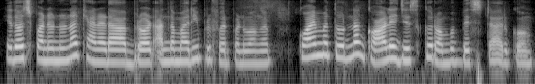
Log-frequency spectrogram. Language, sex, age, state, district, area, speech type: Tamil, female, 18-30, Tamil Nadu, Coimbatore, urban, spontaneous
